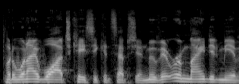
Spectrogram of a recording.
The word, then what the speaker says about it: Concepcion: It's Casey Concepcion. Yeah, he's got. Am I pronouncing that right this time?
